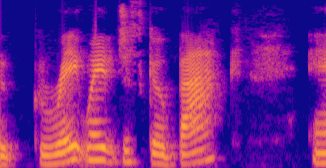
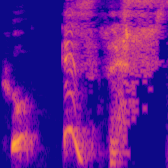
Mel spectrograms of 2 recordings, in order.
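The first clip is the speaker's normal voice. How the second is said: annoyed; 7 dB quieter than usual. Acted. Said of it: "The voice sounds annoyed now".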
